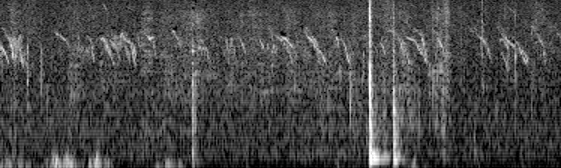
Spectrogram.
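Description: Birds cheeping in many short, quick falling chirps, with a few soft knocks. The loudest is a sharp knock about three seconds in, like a metal ladle striking the curry pot.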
